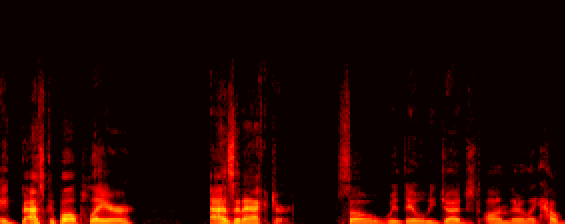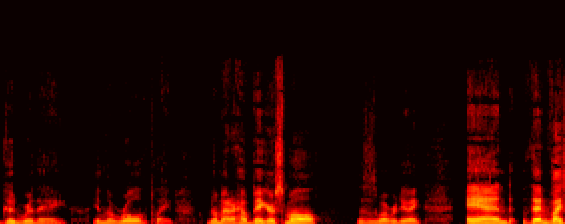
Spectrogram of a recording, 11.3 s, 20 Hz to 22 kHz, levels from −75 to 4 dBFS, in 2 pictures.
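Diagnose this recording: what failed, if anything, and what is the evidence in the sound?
The codec stage dropped compressed frames. Right after "they in the role", around 7.06 to 7.12 s, the speech jumps ahead by about two 46.4 ms frames, roughly a tenth of a second lost. Those frames were missing or refused by the decoder, so playback skips ahead by their length.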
